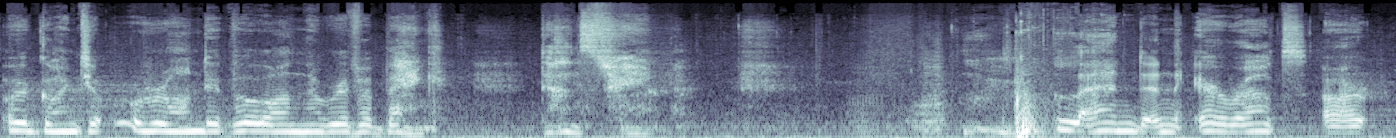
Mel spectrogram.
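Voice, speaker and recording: An actress playing a weary, wounded older woman who leads a resistance in a video game, halting and solemn, breathy with strain. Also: on the low side, steady tone, noisy background. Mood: grave, apologetic. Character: weary older female resistance leader, commanding, wounded, melancholy. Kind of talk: dramatic video game cutscene acting.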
